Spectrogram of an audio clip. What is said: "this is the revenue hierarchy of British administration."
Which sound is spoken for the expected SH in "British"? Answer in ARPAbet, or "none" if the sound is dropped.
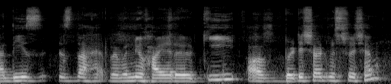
SH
